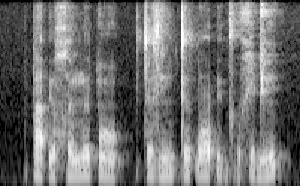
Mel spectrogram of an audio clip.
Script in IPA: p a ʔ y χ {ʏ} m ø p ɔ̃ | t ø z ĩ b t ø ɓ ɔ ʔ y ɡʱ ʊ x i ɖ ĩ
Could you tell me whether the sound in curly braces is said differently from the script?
no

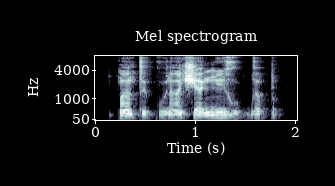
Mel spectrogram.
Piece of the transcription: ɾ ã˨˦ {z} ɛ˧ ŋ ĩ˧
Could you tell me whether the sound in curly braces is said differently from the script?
yes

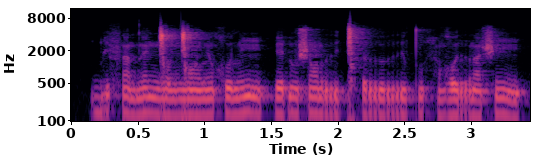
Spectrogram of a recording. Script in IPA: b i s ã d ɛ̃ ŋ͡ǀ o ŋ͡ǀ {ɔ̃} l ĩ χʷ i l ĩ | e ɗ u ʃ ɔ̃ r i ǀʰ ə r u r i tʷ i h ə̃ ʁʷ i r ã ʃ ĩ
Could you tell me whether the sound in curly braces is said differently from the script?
no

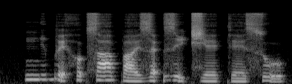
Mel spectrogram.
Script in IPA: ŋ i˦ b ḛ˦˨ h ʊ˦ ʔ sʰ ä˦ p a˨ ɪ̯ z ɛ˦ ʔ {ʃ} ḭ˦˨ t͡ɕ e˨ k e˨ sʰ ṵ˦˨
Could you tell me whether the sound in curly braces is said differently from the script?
yes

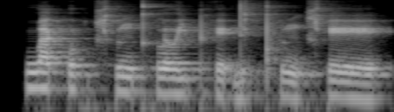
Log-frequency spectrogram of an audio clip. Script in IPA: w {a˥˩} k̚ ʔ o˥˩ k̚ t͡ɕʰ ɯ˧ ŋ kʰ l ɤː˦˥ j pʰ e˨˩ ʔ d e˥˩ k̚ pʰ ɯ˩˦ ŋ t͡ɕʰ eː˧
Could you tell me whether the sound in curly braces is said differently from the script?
no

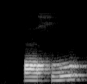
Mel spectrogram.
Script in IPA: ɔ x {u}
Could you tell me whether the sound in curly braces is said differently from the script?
no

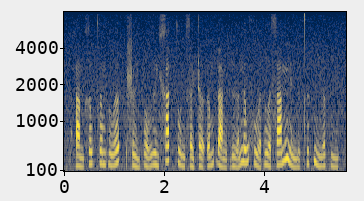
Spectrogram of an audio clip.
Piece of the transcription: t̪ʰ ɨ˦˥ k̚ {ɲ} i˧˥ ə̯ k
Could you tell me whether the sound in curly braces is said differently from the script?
no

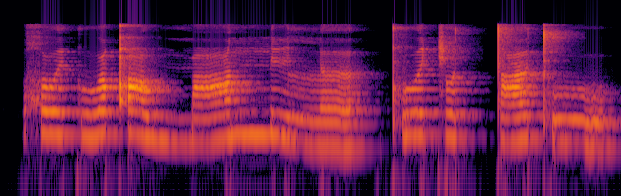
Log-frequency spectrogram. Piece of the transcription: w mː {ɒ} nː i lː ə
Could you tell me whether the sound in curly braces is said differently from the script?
yes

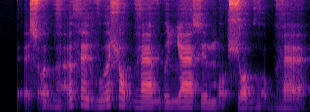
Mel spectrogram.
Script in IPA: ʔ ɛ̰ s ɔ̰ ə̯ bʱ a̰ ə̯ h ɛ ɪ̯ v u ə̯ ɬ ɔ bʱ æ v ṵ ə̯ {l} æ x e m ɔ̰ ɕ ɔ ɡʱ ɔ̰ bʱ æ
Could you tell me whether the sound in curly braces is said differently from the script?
yes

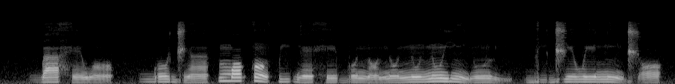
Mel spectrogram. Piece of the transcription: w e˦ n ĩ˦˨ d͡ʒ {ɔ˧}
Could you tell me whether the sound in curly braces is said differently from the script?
yes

